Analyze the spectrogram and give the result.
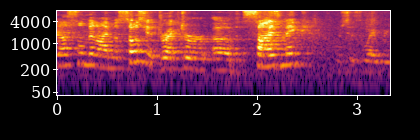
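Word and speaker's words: CEISMC: I'm Associate Director of Seismic, which is the way we pronounce our Center for Education Integrating Math, Science, and Computing.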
